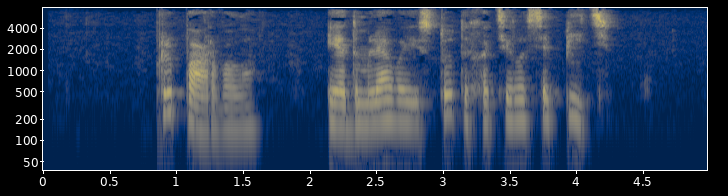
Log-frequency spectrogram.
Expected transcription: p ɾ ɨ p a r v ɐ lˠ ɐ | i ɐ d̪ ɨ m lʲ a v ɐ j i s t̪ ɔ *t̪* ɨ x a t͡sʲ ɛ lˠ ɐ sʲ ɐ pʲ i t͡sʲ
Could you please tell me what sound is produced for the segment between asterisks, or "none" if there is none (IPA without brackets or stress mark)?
t̪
